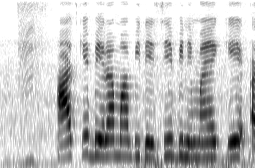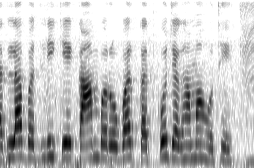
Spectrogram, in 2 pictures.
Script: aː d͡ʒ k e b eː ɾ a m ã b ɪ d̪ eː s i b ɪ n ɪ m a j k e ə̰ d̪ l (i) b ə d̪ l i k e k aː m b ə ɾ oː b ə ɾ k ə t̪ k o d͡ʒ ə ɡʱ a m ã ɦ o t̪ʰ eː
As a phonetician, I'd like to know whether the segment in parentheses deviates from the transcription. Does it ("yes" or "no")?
yes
